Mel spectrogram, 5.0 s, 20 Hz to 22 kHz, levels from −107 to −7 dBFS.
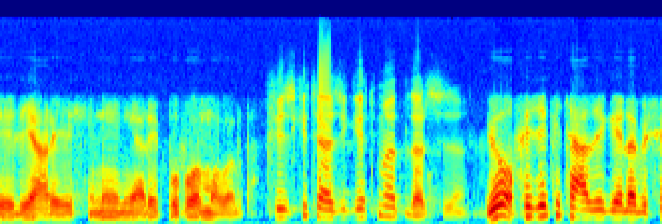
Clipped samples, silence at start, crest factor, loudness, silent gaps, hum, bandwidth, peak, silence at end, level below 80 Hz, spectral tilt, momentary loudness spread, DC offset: under 0.1%; 0 s; 16 dB; -23 LUFS; none; none; 11 kHz; -6 dBFS; 0 s; -72 dBFS; -6 dB/octave; 11 LU; under 0.1%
